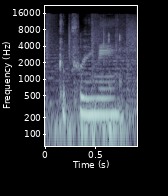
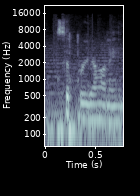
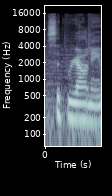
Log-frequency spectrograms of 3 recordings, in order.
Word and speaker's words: Cipriani: A Miss Caprini will be there. I said that wrong. Cipriani, that is how you say that.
